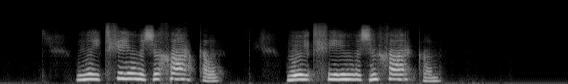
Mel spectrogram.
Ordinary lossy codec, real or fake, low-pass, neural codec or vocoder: none; fake; 7.2 kHz; codec, 16 kHz, 0.5 kbps, FreqCodec, smaller model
